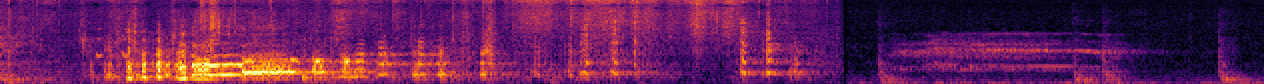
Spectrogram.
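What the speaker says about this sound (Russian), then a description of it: "Вот такие курочки." Ameraucana hens cluck and chatter close by in a lively burst, then the calls thin out into scattered clucks and quieter squawks.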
